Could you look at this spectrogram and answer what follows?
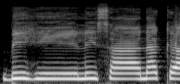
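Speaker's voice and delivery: slow, drawn-out به لسانک; slow recitation. Shown as a demonstration. Teacher recites به لسانک slowly for students. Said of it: "recites word for the lesson".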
